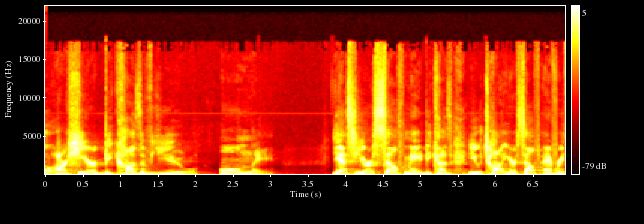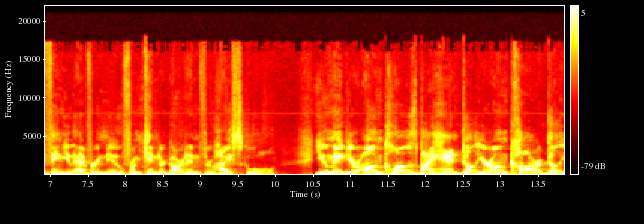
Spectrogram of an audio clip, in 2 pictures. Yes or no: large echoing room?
yes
